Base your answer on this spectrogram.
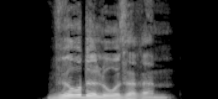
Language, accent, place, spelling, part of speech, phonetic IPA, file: German, Germany, Berlin, würdeloserem, adjective, [ˈvʏʁdəˌloːzəʁəm], De-würdeloserem.ogg
- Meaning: strong dative masculine/neuter singular comparative degree of würdelos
